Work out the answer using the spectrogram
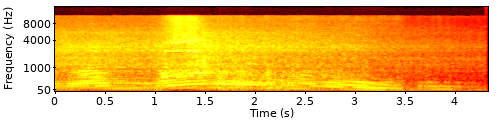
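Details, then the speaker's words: Nissan 350z VQ35DE after fixing codes P0011/P0021, caused by an incorrectly installed flywheel after an engine replacement; revs climb and fall smoothly through a couple of throttle blips, even and free with no rattle, running as it should. "as you can see it started without any problem and remains very stable no longer It has no problem the accelerated one already develops the"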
